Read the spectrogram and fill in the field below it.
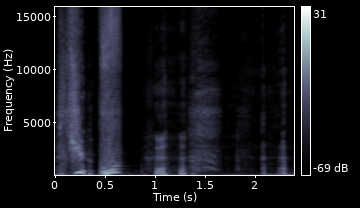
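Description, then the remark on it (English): A voice imitates a daughter's sneeze followed by a fart: two loud, breathy bursts, then several shorter sputtering puffs that fade out, with no other talking. “Every time she sneezes, she farts. So I just say this.”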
